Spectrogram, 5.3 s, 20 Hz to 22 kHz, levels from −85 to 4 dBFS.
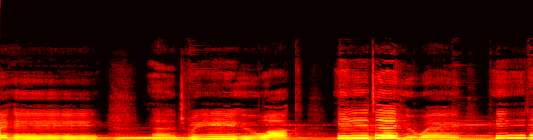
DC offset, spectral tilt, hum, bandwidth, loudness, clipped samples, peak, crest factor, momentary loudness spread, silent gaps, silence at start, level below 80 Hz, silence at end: under 0.1%; -5.5 dB/octave; none; 13 kHz; -20 LUFS; under 0.1%; -4 dBFS; 14 dB; 11 LU; none; 0 s; -62 dBFS; 0 s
